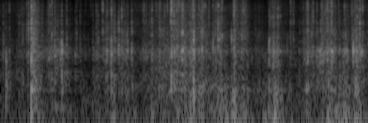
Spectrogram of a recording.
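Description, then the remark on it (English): Crinkling and crackling of bright gift wrapping paper being torn open and crumpled from a box, a steady stream of brisk rustles and small tearing bursts with no voices. “No, just the box with bright covered paper.”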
